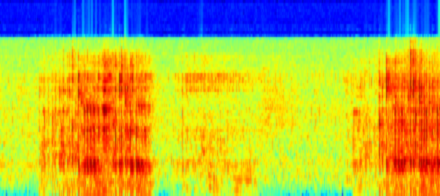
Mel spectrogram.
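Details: Loud, rattling snores from two sleeping bulldogs, with quieter snuffling breaths in between; very loud snoring.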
